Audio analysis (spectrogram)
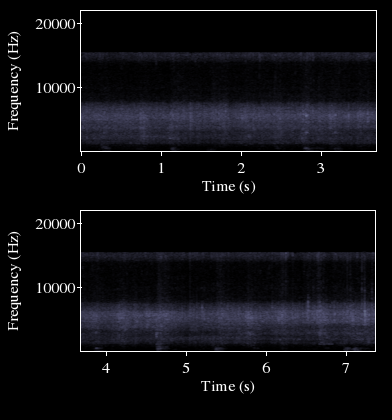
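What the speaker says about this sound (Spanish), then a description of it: "El ají ya está hirviendo," Ají sauce bubbles and sizzles in a pot on the stove, a soft steady hiss broken by small irregular pops, heard close and fairly quiet with no one talking.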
